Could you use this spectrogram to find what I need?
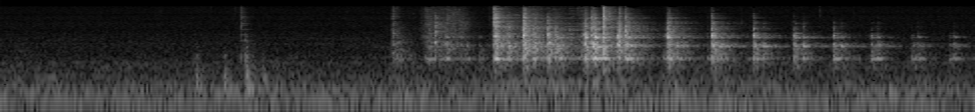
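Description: A metal spatula scrapes against a plate.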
